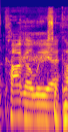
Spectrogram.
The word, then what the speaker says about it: Sacagawea: Sacagawea.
